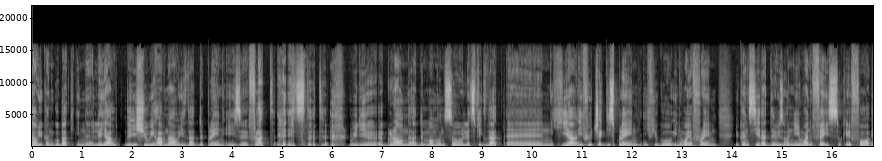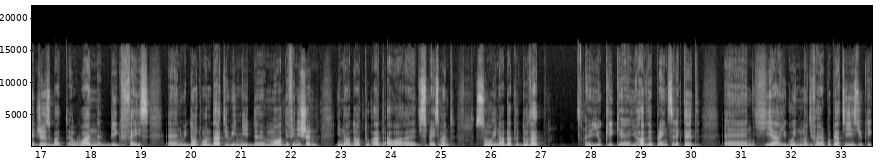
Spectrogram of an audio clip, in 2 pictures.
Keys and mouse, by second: 0.6 middle click, 1.7 middle click, 3.5 middle click, 4.7-6.9 middle drag, 8.0 middle click, 9.3 shift+middle click, 10.1 middle click, 10.6 click, 11.6 z, 14.2 middle click, 19.6 z, 21.7 ctrl+z, 22.4 ctrl+z, 23.3 z, 23.8 z, 25.8 click, 26.5 click, 32.5 click.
